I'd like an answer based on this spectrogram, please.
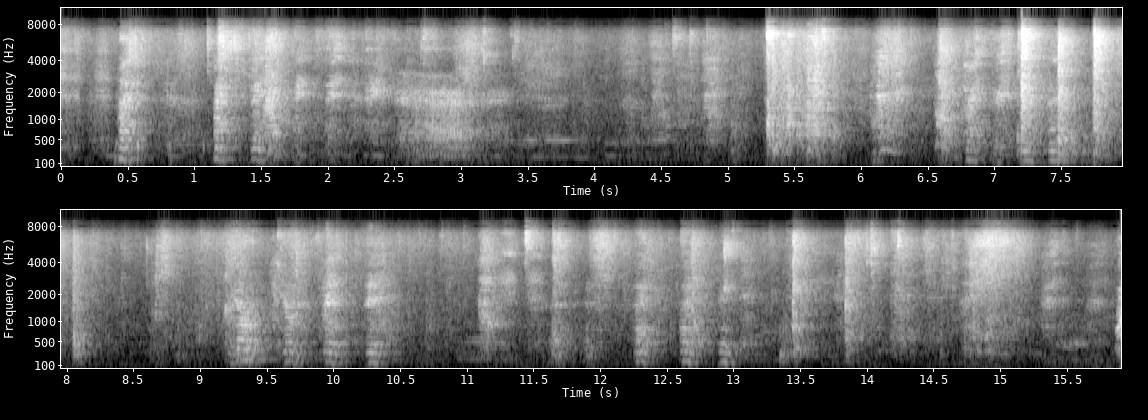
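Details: A Yorkshire terrier gives rapid, high, excited yips and whines in greeting as a family member comes home from work, with a person talking.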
